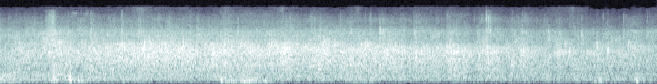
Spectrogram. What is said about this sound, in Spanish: Dele palmas fuerte al Señor, hombre.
